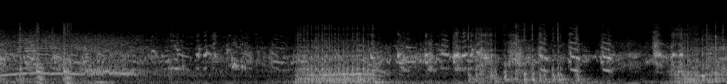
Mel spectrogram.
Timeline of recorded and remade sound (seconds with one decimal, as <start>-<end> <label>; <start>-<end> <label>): 0.0-4.8 recorded; 4.8-5.4 remade; 5.4-6.2 recorded; 6.2-7.3 remade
